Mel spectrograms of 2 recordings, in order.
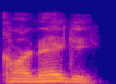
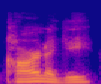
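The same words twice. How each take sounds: First: It is said the local Pittsburgh way. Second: It is said the standard, non-local way.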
